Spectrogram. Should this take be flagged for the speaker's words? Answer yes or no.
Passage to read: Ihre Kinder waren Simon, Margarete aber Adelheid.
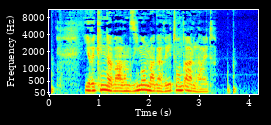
yes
